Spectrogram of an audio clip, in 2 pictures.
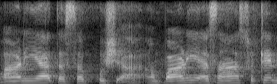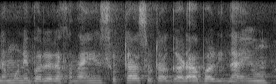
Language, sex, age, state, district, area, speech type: Sindhi, female, 45-60, Gujarat, Surat, urban, spontaneous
